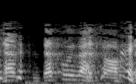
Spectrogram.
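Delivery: laughing. Real, not acted. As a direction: giggle your way through it. Laughing along at the joke.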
